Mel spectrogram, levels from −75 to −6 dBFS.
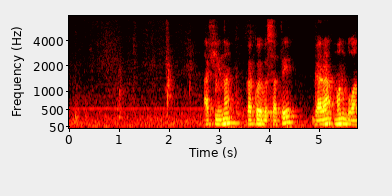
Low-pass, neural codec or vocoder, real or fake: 7.2 kHz; none; real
